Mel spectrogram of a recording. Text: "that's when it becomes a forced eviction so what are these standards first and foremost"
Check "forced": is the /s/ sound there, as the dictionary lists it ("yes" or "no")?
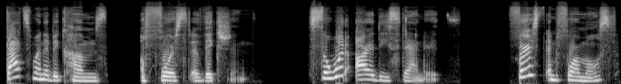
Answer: yes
